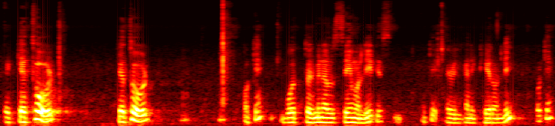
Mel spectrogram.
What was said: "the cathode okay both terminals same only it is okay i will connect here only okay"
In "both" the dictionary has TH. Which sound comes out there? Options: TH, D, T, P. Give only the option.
T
